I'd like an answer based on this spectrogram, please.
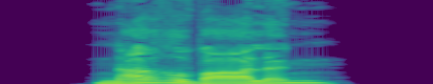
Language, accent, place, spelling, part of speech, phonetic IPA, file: German, Germany, Berlin, Narwalen, noun, [ˈnaːʁvaːlən], De-Narwalen.ogg
- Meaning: dative plural of Narwal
